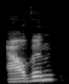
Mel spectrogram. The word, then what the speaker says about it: Allvin: Patrick Allvin, Allvin as the new GM. Which I love this. His name is spelled A L L V I N. I mean, that's like all win or all in.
